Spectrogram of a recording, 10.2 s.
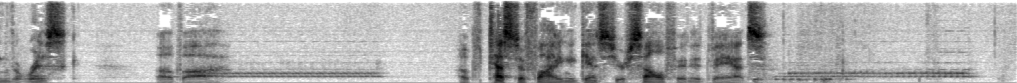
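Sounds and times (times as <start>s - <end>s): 
speech: 0.2s - 0.8s, 1.6s - 2.4s, 4.6s - 8.5s
telephone ringing with an electronic trill: 2.3s - 3.9s, 7.6s - 9.8s.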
